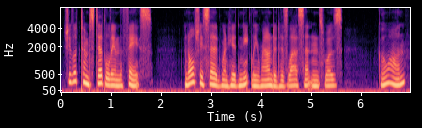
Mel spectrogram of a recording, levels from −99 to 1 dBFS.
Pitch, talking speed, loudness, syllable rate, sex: 180 Hz, 180 wpm, -16 LUFS, 5.3 syllables/s, female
